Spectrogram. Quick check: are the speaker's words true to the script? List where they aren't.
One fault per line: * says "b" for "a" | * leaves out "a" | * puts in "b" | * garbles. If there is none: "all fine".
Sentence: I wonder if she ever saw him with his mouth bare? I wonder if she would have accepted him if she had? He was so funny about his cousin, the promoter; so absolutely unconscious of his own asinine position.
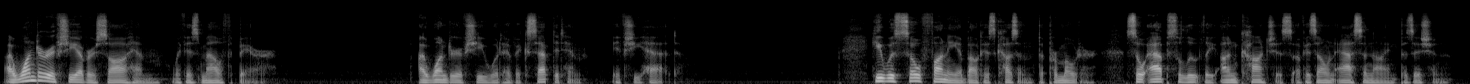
all fine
